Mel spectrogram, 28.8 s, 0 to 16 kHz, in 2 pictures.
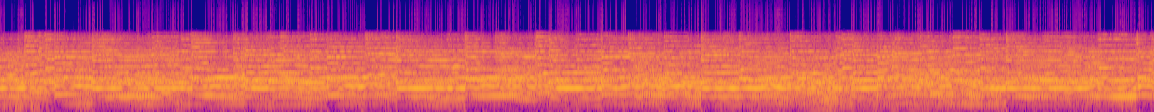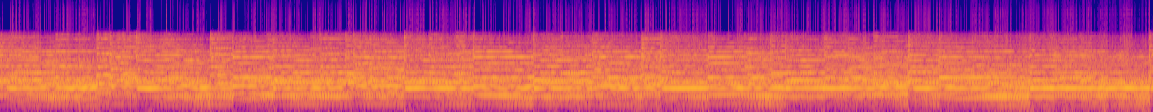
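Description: Six swinging church bells, a ring with its largest bell in F3, sounding all together in a full peal (plenum), their strokes overlapping in a continuous, dense ringing. This is the festive plenum rung as the call to Sunday Mass.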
